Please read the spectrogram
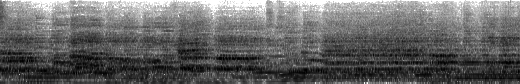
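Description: A congregation of many voices singing a hymn together, holding long sustained notes.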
